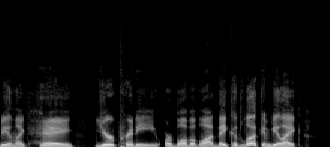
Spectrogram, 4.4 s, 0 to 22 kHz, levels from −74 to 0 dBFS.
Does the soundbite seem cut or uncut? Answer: uncut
